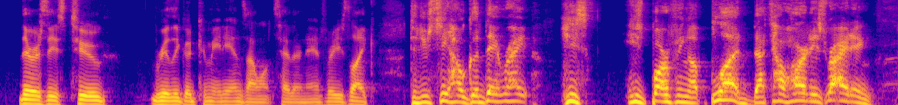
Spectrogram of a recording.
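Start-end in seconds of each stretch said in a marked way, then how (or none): 4.1-8.7 very high, wound-up, amped-up raving. Retelling a strict teacher praising two comedians: imitating an angry teacher. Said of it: "so angry all the time".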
